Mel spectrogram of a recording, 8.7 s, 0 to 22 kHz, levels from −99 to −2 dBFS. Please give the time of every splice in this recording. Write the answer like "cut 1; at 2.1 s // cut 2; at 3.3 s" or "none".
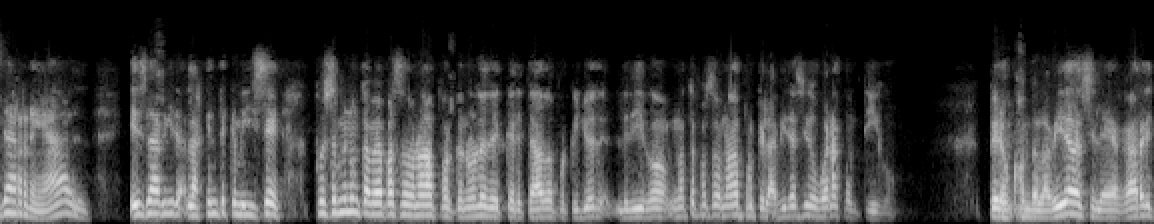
none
